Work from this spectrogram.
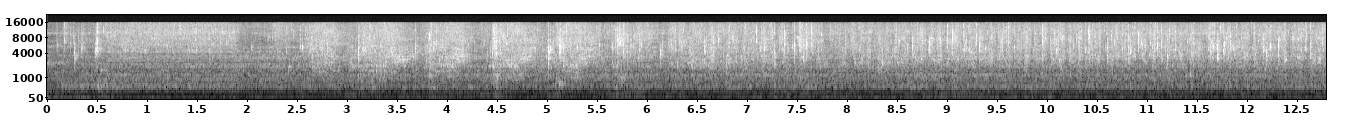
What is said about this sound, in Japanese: よし！頭きれいきれいになったかな。流していこう。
